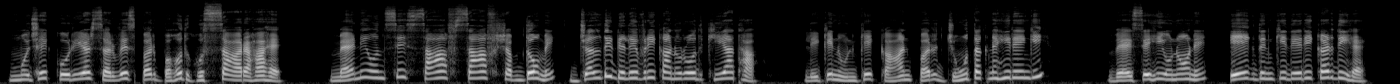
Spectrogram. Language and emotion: Hindi, angry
